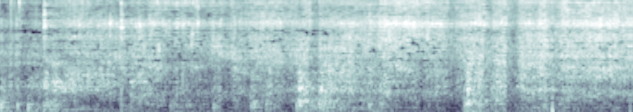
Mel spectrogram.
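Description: Sliced onions and ginger-garlic paste sizzling steadily in hot mustard oil in a kadhai, stirred with a spatula that scrapes across the pan.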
